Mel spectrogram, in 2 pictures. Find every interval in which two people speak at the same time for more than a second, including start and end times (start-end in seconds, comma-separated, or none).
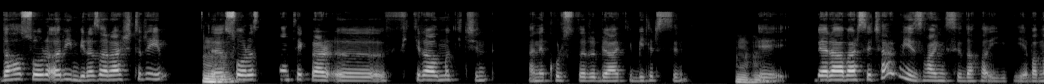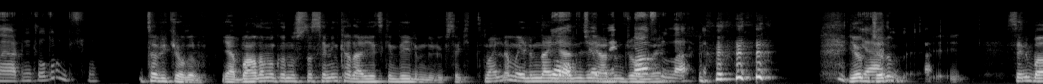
15.9-17.2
